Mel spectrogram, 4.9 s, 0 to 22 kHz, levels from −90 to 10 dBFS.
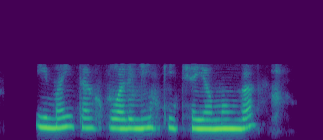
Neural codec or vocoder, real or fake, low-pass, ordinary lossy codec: codec, 24 kHz, 1.2 kbps, DualCodec; fake; 7.2 kHz; AAC, 16 kbps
